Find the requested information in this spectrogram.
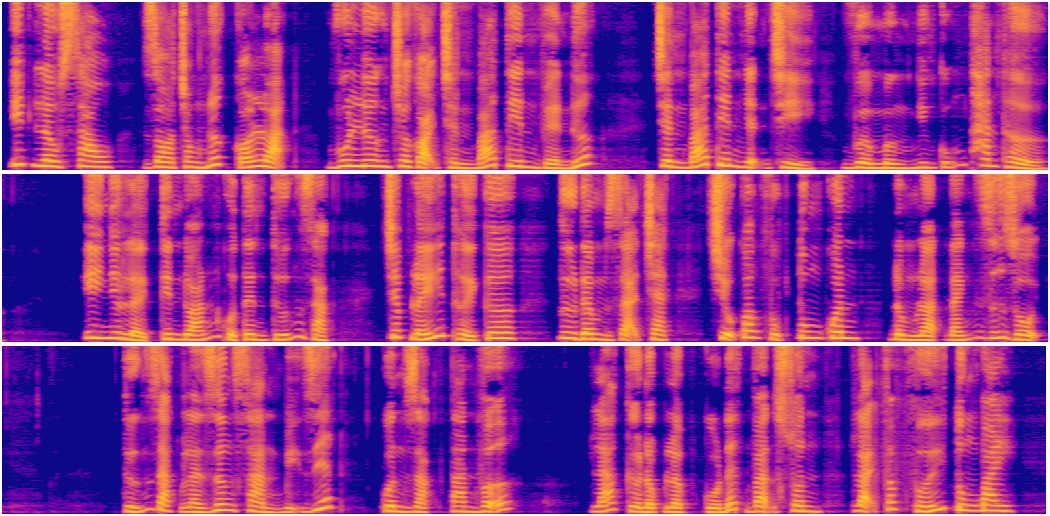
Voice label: vietnamese female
